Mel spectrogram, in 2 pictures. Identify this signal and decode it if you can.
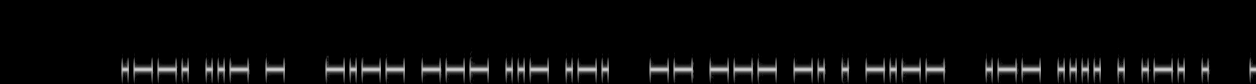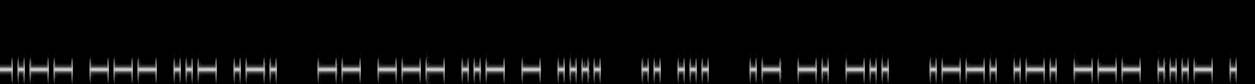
Morse code, heard as a keyed tone, about 20 wpm, 700 Hz. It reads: PUT YOUR MONEY WHERE YOUR MOUTH IS AND PROVE
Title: Sentences with 8-Word Phrases - 20wpm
